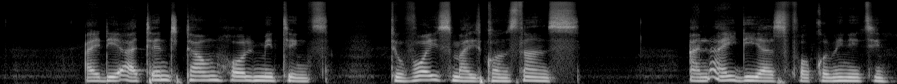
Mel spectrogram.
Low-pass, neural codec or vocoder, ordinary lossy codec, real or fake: none; autoencoder, 48 kHz, 32 numbers a frame, DAC-VAE, trained on Japanese speech; none; fake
